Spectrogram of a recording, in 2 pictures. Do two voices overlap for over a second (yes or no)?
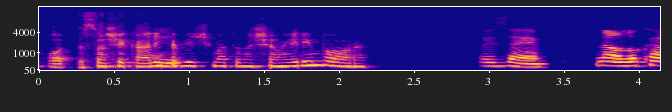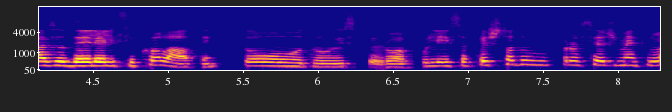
no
